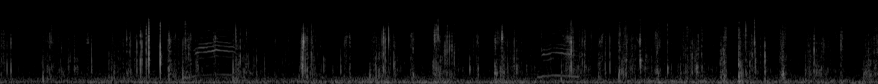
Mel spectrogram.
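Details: Stray cats on a cat island patrolling back alleys; two short, faint meows rising and falling, near 2 and 5.5 seconds, over a steady background hiss with scattered clicks and rustles.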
